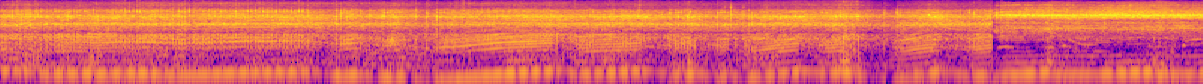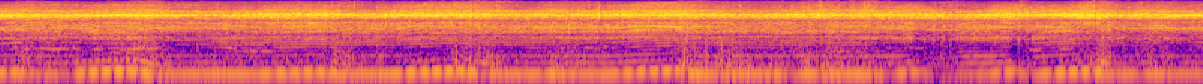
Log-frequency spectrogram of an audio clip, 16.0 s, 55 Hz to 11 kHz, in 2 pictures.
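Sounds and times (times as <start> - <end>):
brushcutter engine running: 0.0 - 16.0.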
